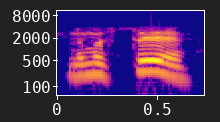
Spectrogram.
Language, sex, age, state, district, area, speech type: Hindi, male, 30-45, Uttar Pradesh, Jaunpur, urban, conversation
